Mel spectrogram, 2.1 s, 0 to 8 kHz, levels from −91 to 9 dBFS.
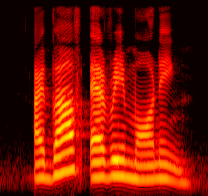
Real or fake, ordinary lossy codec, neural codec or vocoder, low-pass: real; none; none; 7.2 kHz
